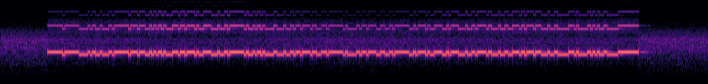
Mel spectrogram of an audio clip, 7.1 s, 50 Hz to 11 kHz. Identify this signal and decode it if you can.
RTTY (45.45 baud, 170 Hz shift), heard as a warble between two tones, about 1360 Hz centre, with room echo. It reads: QRZ? DE 2E8GBG K CQ TEST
